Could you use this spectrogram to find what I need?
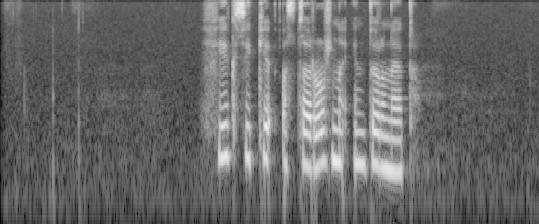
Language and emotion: Russian, neutral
